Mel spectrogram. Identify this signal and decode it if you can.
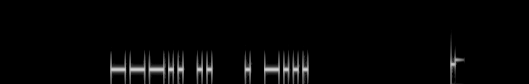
Morse code, heard as a keyed tone, about 25 wpm, 700 Hz. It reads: 8I EB
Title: Winter Field Day Exchanges Encore 25wpm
